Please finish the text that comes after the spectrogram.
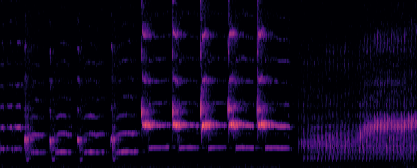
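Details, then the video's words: Male Malinois Waterslager canary, a Turkish breeder's bird, singing in captivity: repeated descending water-like notes about every third of a second, then brighter whistled notes, ending in a fast bubbling warble. "Malinua Kanarya Sesi Ve Ötüşü | Malinois Waterslager Canary Singing"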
